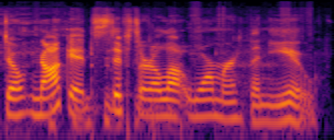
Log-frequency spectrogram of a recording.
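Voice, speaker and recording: A woman's voice: fairly low pitch, moderate pace, fairly bright tone. Playful woman at a table read. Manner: playful, joking. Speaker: table read cast member. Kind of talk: casual chat during a script read.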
